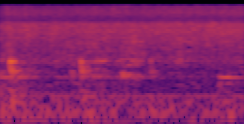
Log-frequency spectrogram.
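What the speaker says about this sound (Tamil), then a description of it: "இந்த வெங்காயமும் பூண்டும் நல்லா வதங்கட்டும், நல்லா வதக்கிக்கலாம்." Gentle, steady sizzling of onion and garlic sautéing in a pan, with soft scrapes of stirring.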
